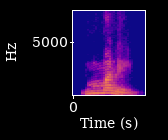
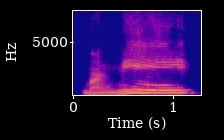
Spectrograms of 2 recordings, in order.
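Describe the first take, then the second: First: The stress is on the first syllable. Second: The stress is on the second syllable. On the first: The speaker calls it right. "the stress syllable is on the first syllable" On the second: The speaker calls it wrong. "I don't say money"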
